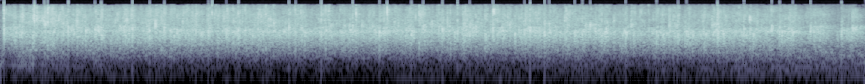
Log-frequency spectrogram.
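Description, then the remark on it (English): A crowd applauds steadily and loudly after a speaker's talk on the New Testament, a dense, continuous patter of many hands clapping that holds level for several seconds without any voices standing out. “And then you clap, but you don't, you're letting yourself be pushed over and not paying attention to the evidence that was presented.”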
